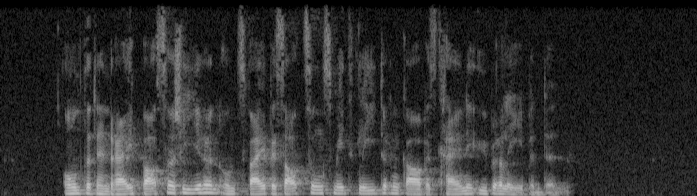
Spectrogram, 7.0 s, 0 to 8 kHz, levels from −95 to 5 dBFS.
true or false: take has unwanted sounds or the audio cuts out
false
